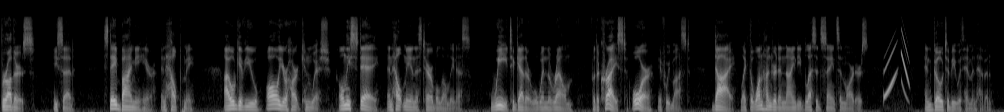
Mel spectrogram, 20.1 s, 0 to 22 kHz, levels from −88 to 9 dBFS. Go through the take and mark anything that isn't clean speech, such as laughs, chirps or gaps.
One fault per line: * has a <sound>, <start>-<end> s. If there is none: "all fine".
* has a chirp, 17.7-18.2 s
